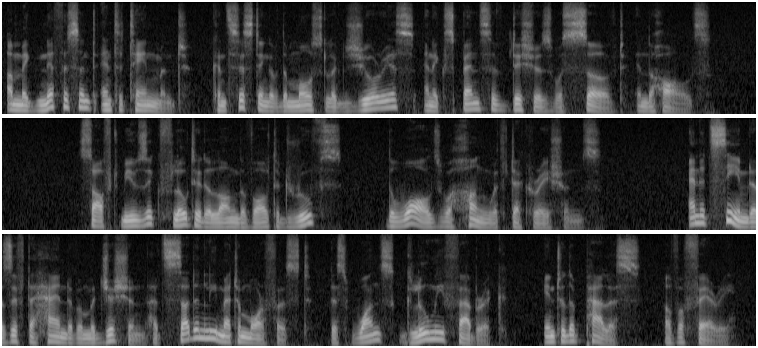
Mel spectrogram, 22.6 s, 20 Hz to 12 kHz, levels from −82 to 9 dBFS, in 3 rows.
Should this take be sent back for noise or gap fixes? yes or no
no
